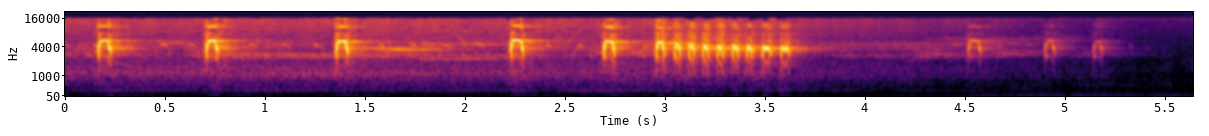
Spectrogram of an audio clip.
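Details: Hairy Woodpecker calling: five sharp peek notes at uneven intervals lead into a fast, steady-pitched rattle of roughly ten notes, trailed by a few fainter, softer peeks as it fades.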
